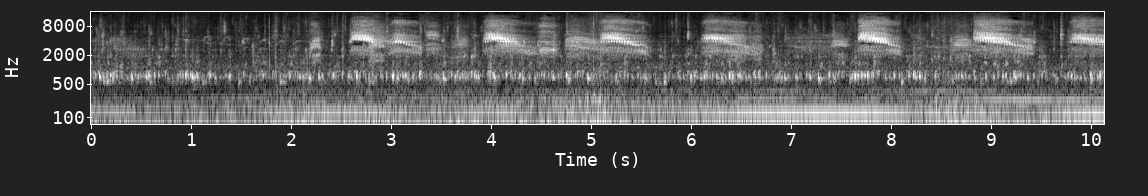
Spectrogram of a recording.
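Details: Starlings raiding garden bird food make loud, scratchy, wheezing calls in rough bursts roughly every second, over a quieter chatter and a low steady hum.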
